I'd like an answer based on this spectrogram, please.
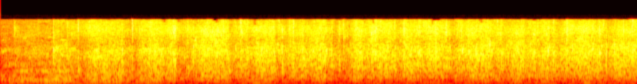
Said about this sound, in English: Kit is here today, and I believe he also deserves a round of applause and perhaps his own retirement plan.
